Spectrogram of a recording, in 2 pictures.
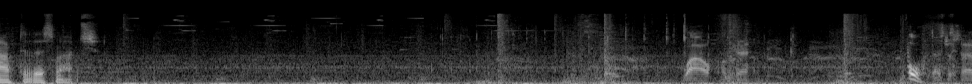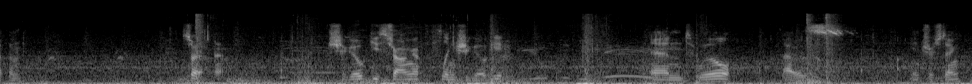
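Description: Metal weapons clash and strike in a sword fight.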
